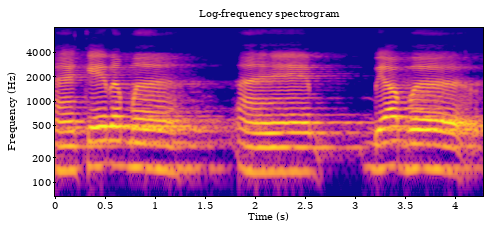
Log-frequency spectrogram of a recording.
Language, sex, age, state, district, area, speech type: Sindhi, male, 60+, Gujarat, Junagadh, rural, spontaneous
